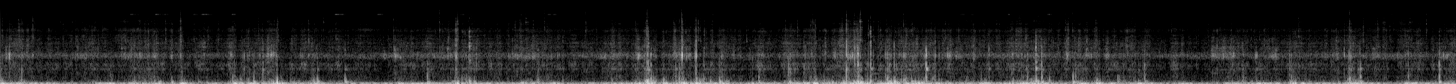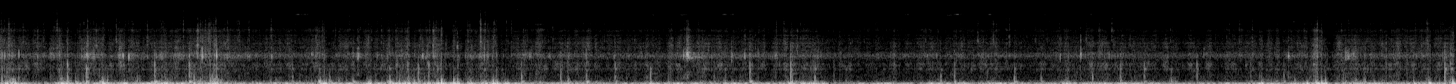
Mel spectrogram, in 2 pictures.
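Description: Downhill mountain bike rattling and clattering over rocks and roots, picked up by a chest-mounted GoPro HERO3: a constant stream of irregular knocks and jolts from the bike, over a steady low rumble.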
